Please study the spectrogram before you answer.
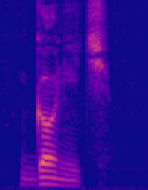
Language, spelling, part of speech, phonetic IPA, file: Polish, gonić, verb, [ˈɡɔ̃ɲit͡ɕ], Pl-gonić.ogg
